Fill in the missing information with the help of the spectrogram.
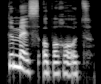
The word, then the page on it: de Messàpperàt: Bas-Rhin; Strasbourg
